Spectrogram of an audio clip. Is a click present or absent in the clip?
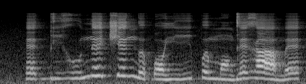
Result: absent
